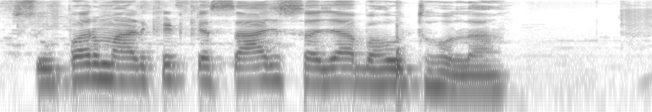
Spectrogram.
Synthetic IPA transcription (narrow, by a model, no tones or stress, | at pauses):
supəɾmaɾkeʈ̚kesad͡ʒsəd͡ʒabəɦut̪ɦola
